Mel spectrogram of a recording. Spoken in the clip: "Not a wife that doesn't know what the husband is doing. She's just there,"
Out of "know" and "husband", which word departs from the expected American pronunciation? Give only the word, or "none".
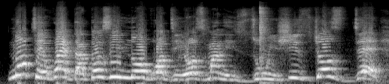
husband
